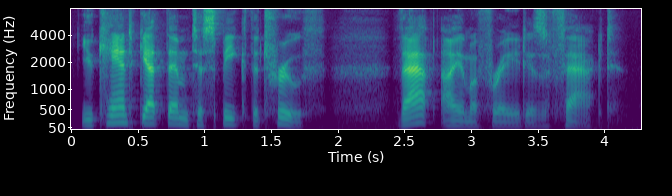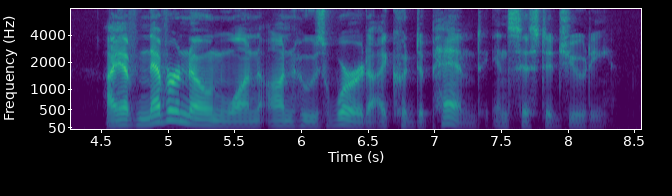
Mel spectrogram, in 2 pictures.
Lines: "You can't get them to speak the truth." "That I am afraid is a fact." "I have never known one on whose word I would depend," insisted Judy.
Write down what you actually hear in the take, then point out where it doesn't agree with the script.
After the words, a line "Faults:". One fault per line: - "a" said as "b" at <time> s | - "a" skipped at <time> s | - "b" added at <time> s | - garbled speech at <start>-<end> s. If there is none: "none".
"You can't get them to speak the truth." "That I am afraid is a fact." "I have never known one on whose word I could depend," insisted Judy.
Faults:
- "would" said as "could" at 6.6 s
